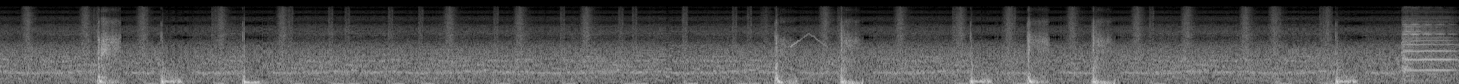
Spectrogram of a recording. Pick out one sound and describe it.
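Punches land with dull thuds.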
